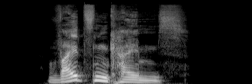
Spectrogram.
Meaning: genitive singular of Weizenkeim
- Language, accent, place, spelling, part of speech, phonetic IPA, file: German, Germany, Berlin, Weizenkeims, noun, [ˈvaɪ̯t͡sn̩ˌkaɪ̯ms], De-Weizenkeims.ogg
